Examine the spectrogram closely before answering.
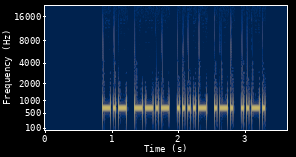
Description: Morse code, heard as a keyed tone, about 31 wpm, 700 Hz. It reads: KQ4RF
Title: USA Call Signs - 5 Characters - 3x Character Spacing - 30wpm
